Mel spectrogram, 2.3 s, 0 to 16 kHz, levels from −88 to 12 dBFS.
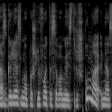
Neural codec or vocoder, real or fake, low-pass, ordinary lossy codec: none; real; 14.4 kHz; AAC, 64 kbps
